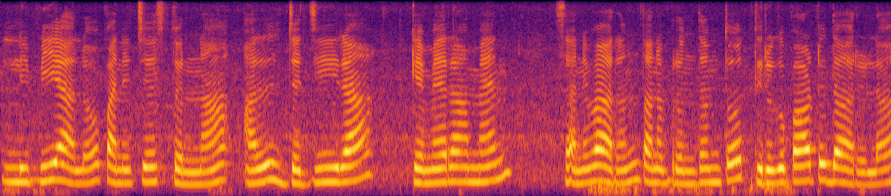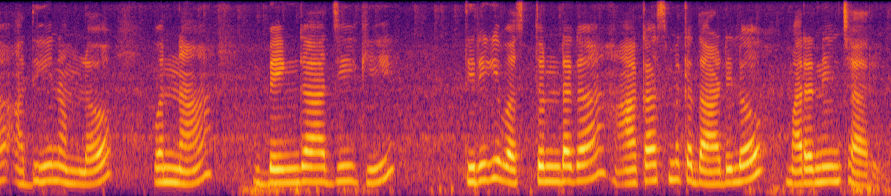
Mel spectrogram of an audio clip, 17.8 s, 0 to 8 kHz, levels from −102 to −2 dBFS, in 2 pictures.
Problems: constant background noise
